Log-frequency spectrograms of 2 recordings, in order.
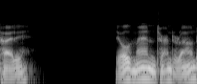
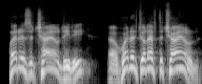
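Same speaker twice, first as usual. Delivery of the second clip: calling out; 11 semitones higher, 5 dB louder than usual. A narrator's reading. Villagers calling from doors.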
